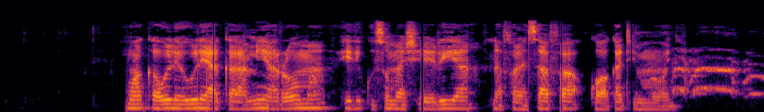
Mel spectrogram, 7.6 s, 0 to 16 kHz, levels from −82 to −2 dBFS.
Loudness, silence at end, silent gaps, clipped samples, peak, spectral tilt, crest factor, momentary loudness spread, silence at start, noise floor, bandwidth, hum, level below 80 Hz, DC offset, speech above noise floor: -23 LUFS; 0 s; none; under 0.1%; -4 dBFS; -3 dB/octave; 22 dB; 11 LU; 1.25 s; -70 dBFS; 8.2 kHz; none; -60 dBFS; under 0.1%; 46 dB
